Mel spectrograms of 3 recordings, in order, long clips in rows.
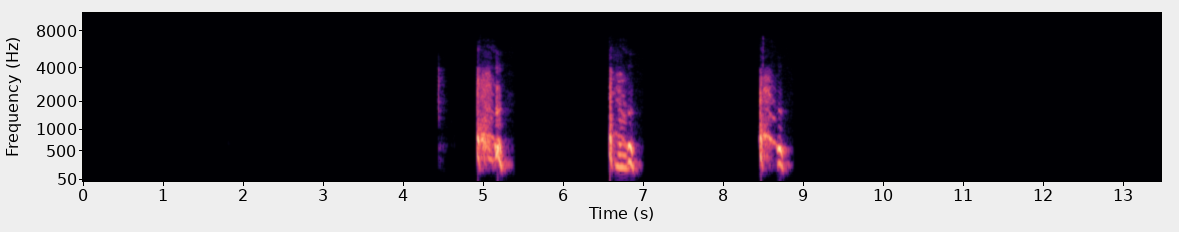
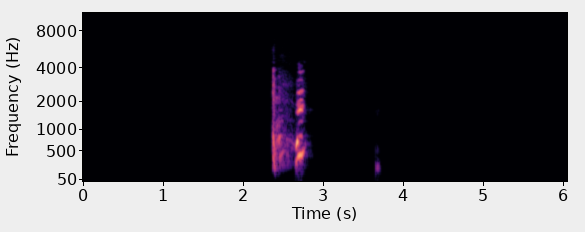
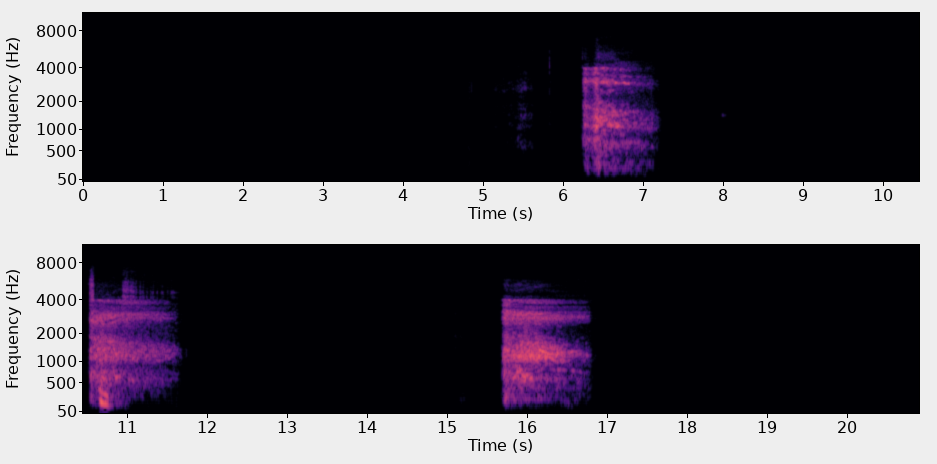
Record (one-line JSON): {"three_cough_length": "13.5 s", "three_cough_amplitude": 32258, "three_cough_signal_mean_std_ratio": 0.18, "cough_length": "6.1 s", "cough_amplitude": 11787, "cough_signal_mean_std_ratio": 0.13, "exhalation_length": "20.9 s", "exhalation_amplitude": 3429, "exhalation_signal_mean_std_ratio": 0.27, "survey_phase": "beta (2021-08-13 to 2022-03-07)", "age": "65+", "gender": "Female", "wearing_mask": "No", "symptom_runny_or_blocked_nose": true, "smoker_status": "Ex-smoker", "respiratory_condition_asthma": false, "respiratory_condition_other": false, "recruitment_source": "REACT", "submission_delay": "1 day", "covid_test_result": "Negative", "covid_test_method": "RT-qPCR"}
